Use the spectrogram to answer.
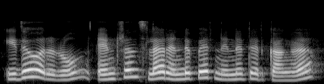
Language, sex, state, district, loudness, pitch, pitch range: Tamil, female, Tamil Nadu, Nilgiris, -14 LUFS, 260 Hz, 235-305 Hz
